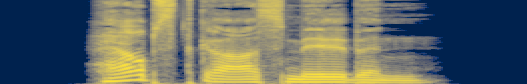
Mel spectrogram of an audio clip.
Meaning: plural of Herbstgrasmilbe
- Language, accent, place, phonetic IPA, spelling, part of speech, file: German, Germany, Berlin, [ˈhɛʁpstɡʁaːsˌmɪlbn̩], Herbstgrasmilben, noun, De-Herbstgrasmilben.ogg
